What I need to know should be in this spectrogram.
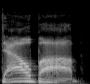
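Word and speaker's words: Douwe Bob: a dutch artist called dao bob d-o-u-w-e space b-o-b pronounced dao bob this was released in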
